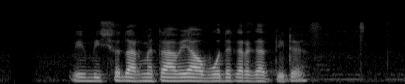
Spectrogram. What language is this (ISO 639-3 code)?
sin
